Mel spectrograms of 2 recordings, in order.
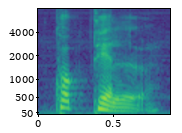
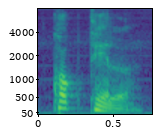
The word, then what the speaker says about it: cocktail: il y a également le mot cocktail que parfois des personnes lisent comme cocktail par rapport à sa ressemblance avec le mot portail non ce n'est pas le cas ce mot on le lit comme cocktail d'accord il y a également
